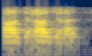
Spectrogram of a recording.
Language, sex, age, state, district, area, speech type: Nepali, male, 30-45, West Bengal, Kalimpong, rural, conversation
